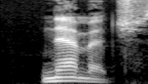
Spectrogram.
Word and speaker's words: Nemec: Sorry, Nemec. Did I say Natchez? Nemec. Simon Nemec. – I knew who you meant. There's an M. There's an E. There's an M. It sounds different than it's spelled.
